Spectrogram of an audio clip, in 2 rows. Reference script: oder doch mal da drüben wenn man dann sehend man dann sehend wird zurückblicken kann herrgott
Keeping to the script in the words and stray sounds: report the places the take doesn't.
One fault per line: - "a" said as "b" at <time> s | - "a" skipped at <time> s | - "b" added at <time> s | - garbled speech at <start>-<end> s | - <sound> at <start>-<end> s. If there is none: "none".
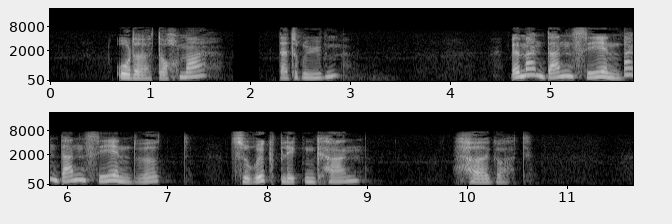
none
